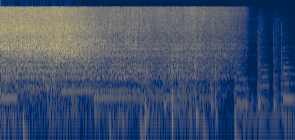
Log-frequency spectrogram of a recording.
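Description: Finely chopped red bell pepper and tomato paste sizzling hard in very hot oil in a frying pan as they are stirred. The sizzle fades away gradually and is gone shortly before the end.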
